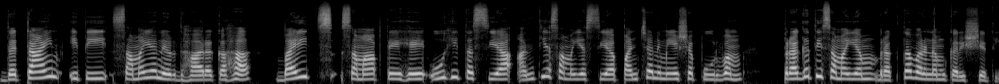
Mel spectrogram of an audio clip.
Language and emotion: Sanskrit, neutral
